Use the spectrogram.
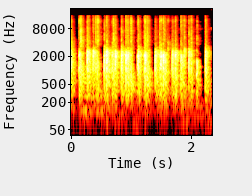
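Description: A church congregation at a French-language assembly meeting claps together in a steady, brisk rhythm, a dense run of hand claps close and lively with no talk over it.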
